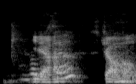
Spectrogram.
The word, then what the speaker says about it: Zhaoheng: Did I pronounce correctly your name? Zhaoheng.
